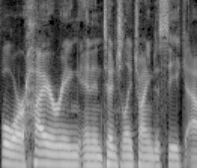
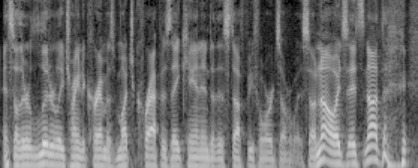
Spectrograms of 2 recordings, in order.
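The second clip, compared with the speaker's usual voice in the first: normal talking voice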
